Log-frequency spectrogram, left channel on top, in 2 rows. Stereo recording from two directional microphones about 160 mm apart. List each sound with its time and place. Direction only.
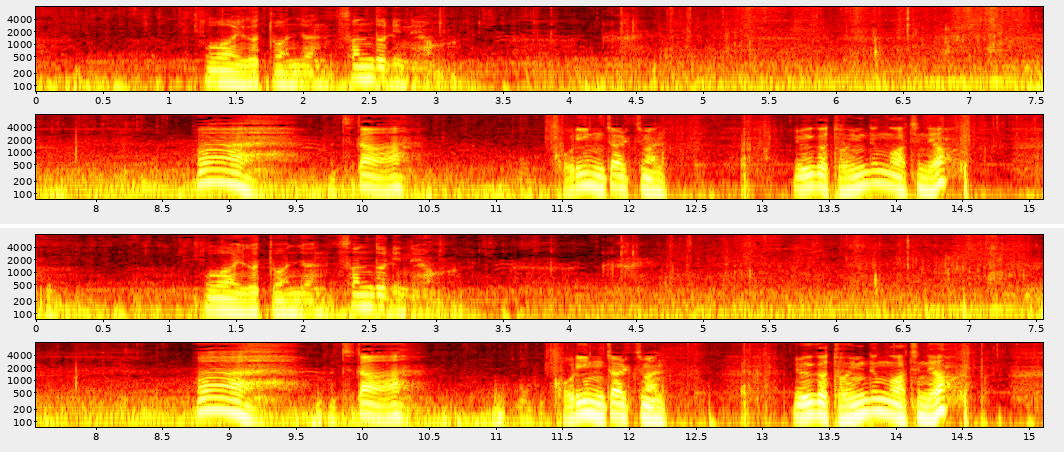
1.2 s speech: 5° right (ahead or behind)
8.7 s speech: 15° right (ahead or behind)
11.5 s speech: 40° right (ahead or behind)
